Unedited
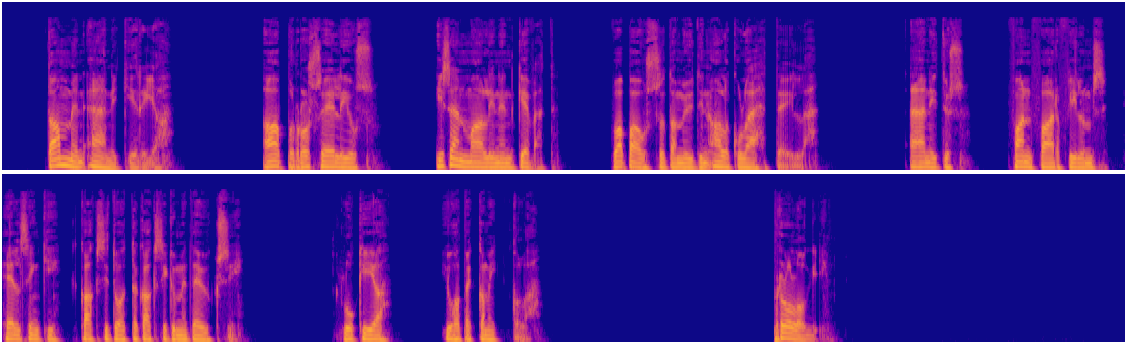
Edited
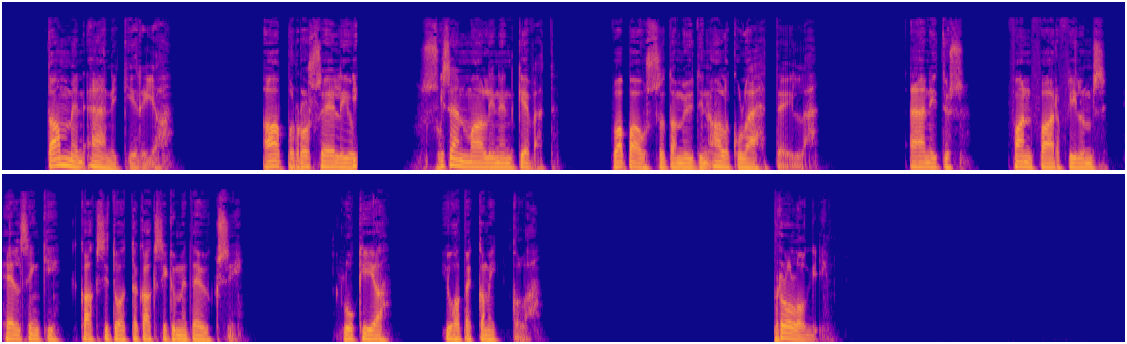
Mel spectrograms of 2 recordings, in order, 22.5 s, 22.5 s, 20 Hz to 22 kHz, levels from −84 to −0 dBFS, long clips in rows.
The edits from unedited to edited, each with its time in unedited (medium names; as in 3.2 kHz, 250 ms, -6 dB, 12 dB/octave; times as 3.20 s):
3.51–4.39 s: reverse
